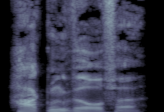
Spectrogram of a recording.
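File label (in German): "Hakenwürfe", German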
